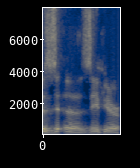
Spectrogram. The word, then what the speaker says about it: Zapier: Our sales engineer says it is Zapier, so I'm gonna stick with him because it rhymes with happier.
